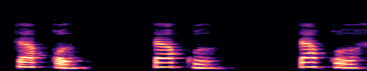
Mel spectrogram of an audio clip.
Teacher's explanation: कॉफ जो है ये साकिना है, तो इसको भी हम कलकला से पढ़ेंगे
